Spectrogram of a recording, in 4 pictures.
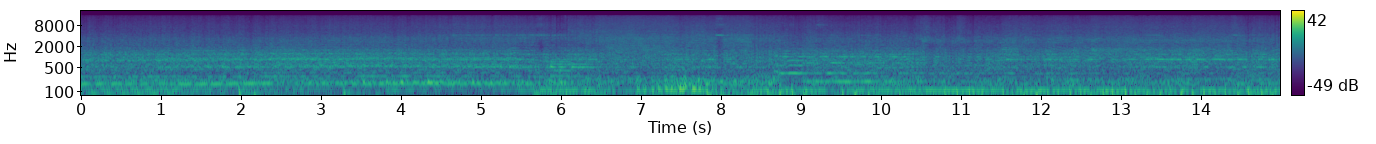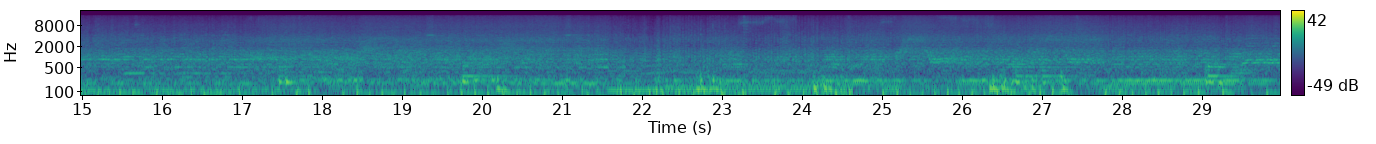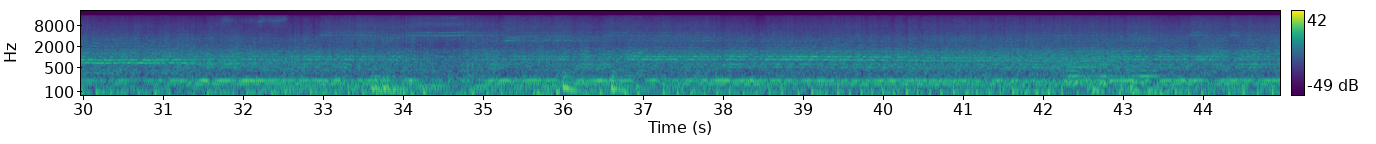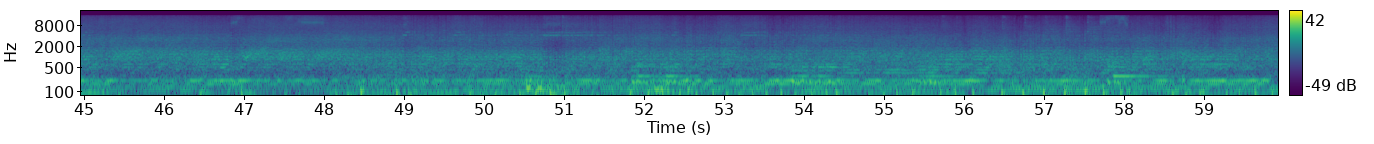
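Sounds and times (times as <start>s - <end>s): electronic synthesizer drones: 0.0s - 59.9s.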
